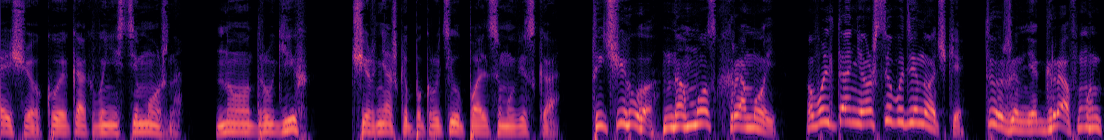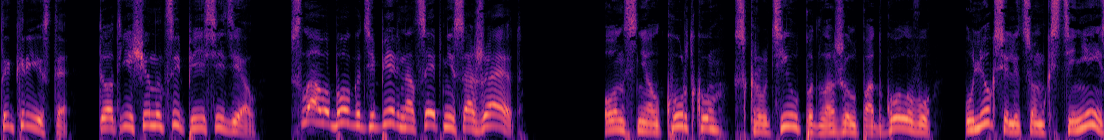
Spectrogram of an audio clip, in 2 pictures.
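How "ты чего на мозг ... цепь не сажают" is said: lightly voiced streetwise prison con; a hint of a jailhouse old-timer; convict voice. Cellmate convict talking.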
